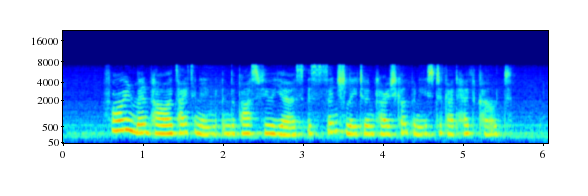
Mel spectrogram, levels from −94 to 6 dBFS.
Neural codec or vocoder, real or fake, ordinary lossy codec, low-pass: vocoder, 24 kHz, 100 mel bands, Vocos; fake; none; 7.2 kHz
